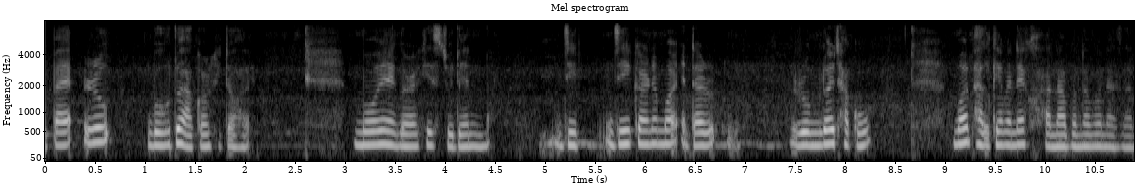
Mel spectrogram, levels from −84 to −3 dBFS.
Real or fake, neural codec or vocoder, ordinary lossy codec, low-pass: real; none; none; 7.2 kHz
